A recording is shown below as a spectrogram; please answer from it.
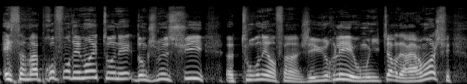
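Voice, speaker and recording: Animated high-voiced male preacher. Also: fast talker. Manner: animated storytelling, acts out scenes with shouts. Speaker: pastor. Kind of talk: sermon.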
